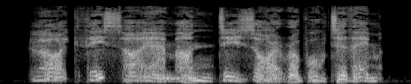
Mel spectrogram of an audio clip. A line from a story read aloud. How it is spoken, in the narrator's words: croaked the figure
